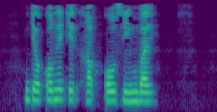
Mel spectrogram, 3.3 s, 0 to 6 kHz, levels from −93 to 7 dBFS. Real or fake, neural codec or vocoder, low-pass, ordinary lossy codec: fake; autoencoder, 44.1 kHz, a latent of 192 numbers a frame, MeloTTS; 5.4 kHz; MP3, 24 kbps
